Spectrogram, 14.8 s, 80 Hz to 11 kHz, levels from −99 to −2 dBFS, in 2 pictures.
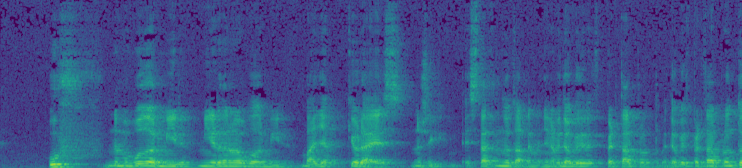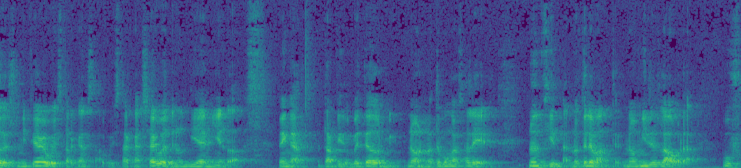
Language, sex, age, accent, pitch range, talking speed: Spanish, male, 20-39, Spanish, 75-120 Hz, 285 wpm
